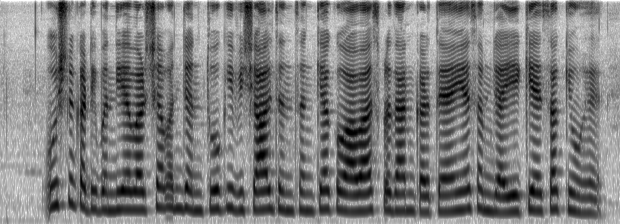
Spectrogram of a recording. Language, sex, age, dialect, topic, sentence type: Hindi, female, 18-24, Hindustani Malvi Khadi Boli, agriculture, question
